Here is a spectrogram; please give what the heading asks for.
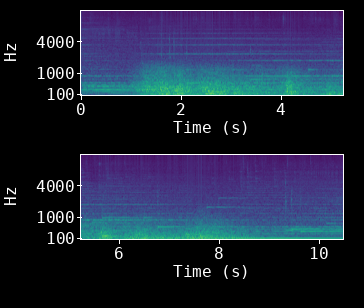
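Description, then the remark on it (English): A steady night rainstorm hisses throughout while deep thunder rolls in several loud, rumbling waves, swelling and fading over the steady downpour. No voices. “After a while, a flash of white light streaks across the sky as rain pours steadily, rhythmically.”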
